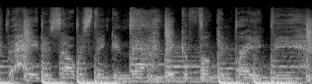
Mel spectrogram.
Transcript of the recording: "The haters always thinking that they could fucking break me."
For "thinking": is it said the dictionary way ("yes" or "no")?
yes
